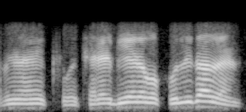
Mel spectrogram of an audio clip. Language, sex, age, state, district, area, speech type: Bengali, male, 45-60, West Bengal, Hooghly, rural, conversation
